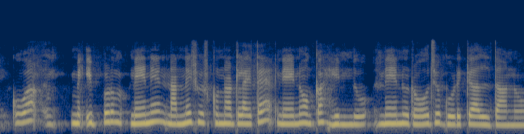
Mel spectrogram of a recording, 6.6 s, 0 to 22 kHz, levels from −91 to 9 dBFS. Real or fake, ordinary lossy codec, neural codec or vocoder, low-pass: fake; none; codec, 16 kHz, 4 kbps, FunCodec, trained on LibriTTS, 50 frames a second; 7.2 kHz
